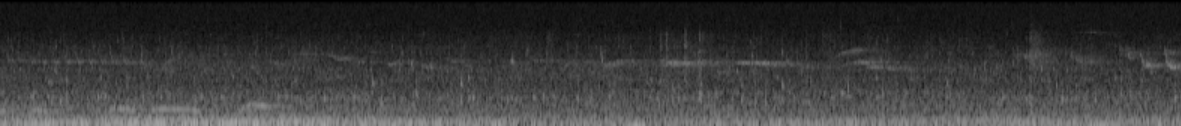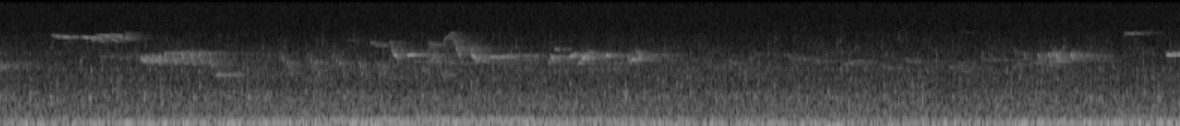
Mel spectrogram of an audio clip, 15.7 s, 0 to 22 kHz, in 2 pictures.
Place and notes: the city, the country & me: may 7, 2011
Wermelskirchen, Germany, 7 May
